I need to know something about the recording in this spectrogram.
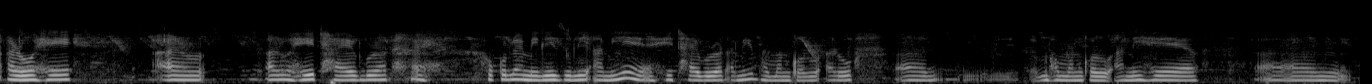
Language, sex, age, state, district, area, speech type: Assamese, female, 30-45, Assam, Dibrugarh, rural, spontaneous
